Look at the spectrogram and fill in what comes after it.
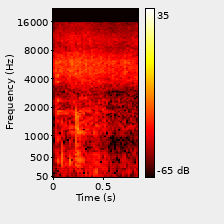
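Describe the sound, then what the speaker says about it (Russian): Onion, garlic and potato fry in oil in a pot, giving a brief, soft, steady sizzle with a light stir. "Жарится у меня лук, чеснок"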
